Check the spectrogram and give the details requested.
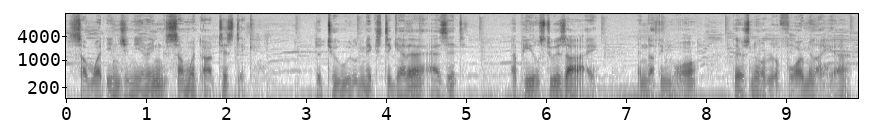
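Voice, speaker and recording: Casting: man acting a theatrical play-by-play announcer, deep and creaky, pompous, teasing, musing aloud. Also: a little mellow, faint music behind. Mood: wry musing. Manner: grandiose, drawn-out, musing aloud, mock-dramatic. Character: Chaz Leroy, flamboyant, theatrical male announcer, grandly teasing.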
